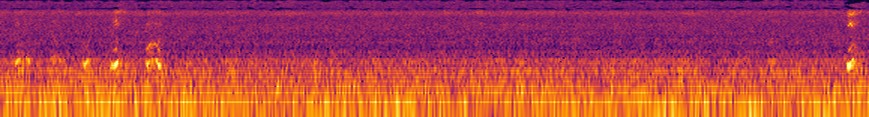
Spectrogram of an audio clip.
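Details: Six-week-old chocolate brown Toy Poodle puppies at play, settling their pecking order; a cluster of short, high whimpers and yips comes in the first second, then mostly low background hum with one more brief yelp at the end.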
